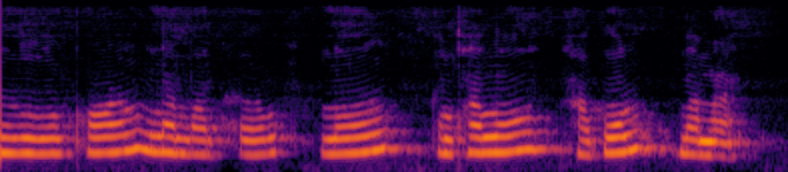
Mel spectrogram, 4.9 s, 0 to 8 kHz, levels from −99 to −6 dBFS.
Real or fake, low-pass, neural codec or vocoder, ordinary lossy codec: fake; 7.2 kHz; codec, 16 kHz, 8 kbps, FunCodec, trained on LibriTTS, 25 frames a second; none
